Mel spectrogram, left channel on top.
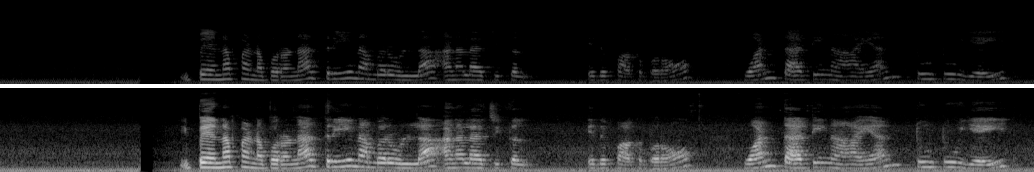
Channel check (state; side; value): quieter; left; 25.1 dB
